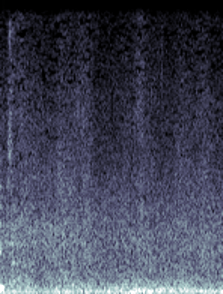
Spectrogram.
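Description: Steady rush of flowing water from the river and waterfall in the glen, an even hiss with no breaks.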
